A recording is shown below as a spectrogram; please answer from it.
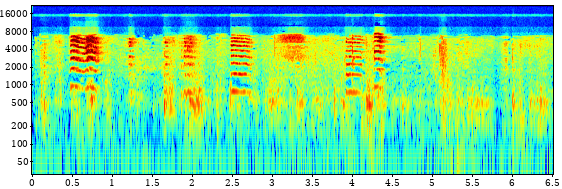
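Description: Chihuahua puppy giving short, high-pitched squeaks several times during rough play, the clearest about half a second in, at the midpoint and twice near the two-thirds mark.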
